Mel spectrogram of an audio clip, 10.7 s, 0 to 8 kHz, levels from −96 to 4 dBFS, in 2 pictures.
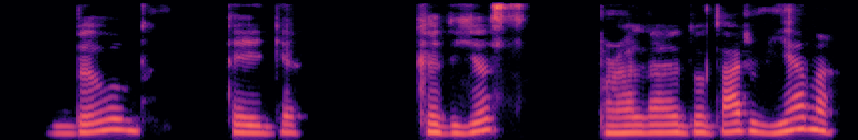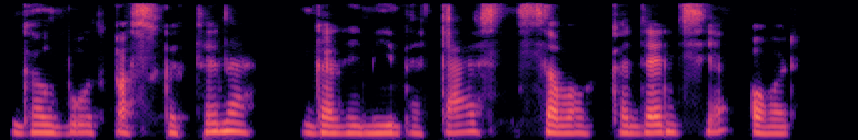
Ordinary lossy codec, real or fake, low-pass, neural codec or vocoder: MP3, 64 kbps; fake; 7.2 kHz; codec, 24 kHz, 3.1 kbps, DualCodec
